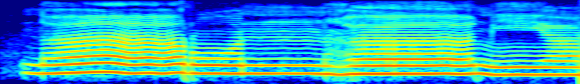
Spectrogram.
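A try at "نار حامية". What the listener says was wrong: Ulang, tidak keluar anginnya. Terasa tidak angin keluar? Narun. Di tenggorokan. Tengah tenggorokan. Ha, ha, ha. Jadi dipaksa keluar anginnya.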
